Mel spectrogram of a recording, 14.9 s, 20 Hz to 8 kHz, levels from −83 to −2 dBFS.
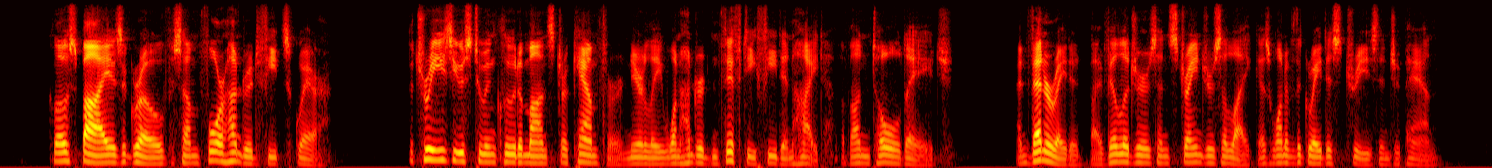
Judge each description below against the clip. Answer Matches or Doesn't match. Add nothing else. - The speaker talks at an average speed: Matches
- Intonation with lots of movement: Doesn't match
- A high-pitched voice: Doesn't match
